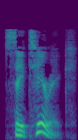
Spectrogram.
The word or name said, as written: satyric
